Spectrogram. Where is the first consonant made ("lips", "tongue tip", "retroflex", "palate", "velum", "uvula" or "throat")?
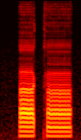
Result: velum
